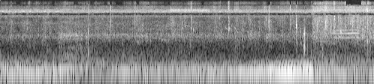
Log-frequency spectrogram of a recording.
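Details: Cows running in the fields, one giving a low drawn-out moo that swells near the end, over steady low rumbling and scattered clicks and knocks.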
